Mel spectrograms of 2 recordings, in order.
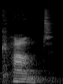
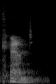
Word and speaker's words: Kant: young cursed again Immanuel Kant that's how it's pronounced in German it's not Kent it's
